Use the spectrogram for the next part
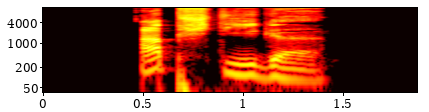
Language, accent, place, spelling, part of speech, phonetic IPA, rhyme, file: German, Germany, Berlin, abstiege, verb, [ˈapˌʃtiːɡə], -apʃtiːɡə, De-abstiege.ogg
- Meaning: first/third-person singular dependent subjunctive II of absteigen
